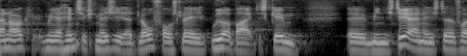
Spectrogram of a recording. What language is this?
Danish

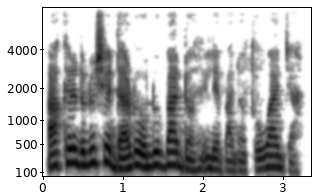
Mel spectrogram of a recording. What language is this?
Yoruba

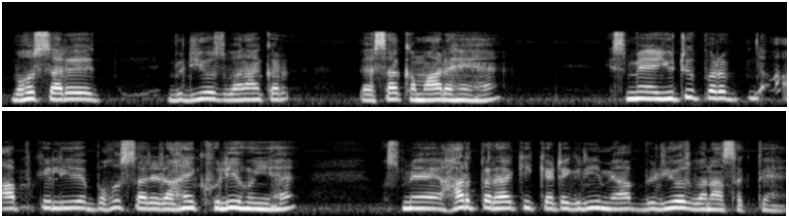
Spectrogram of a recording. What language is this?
Urdu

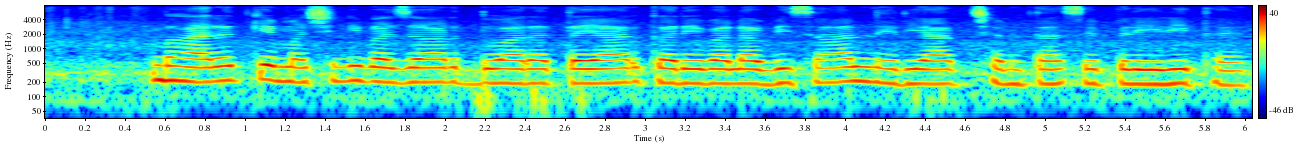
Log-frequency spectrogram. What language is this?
Magahi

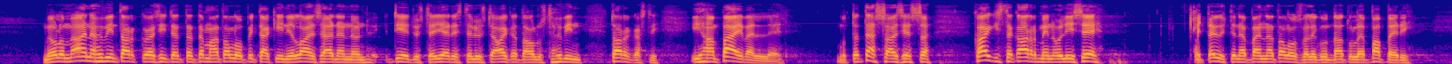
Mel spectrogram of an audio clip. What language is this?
Finnish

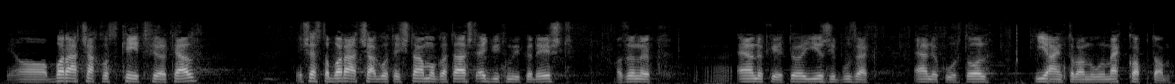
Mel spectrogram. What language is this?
Hungarian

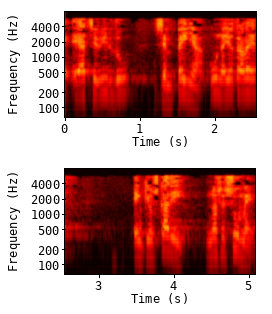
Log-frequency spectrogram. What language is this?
Spanish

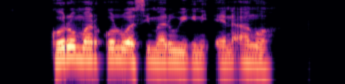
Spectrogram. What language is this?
Luo (Kenya and Tanzania)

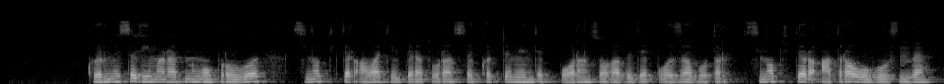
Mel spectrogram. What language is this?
Kazakh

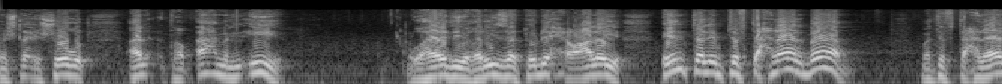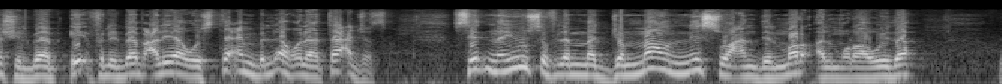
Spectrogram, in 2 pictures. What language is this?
Arabic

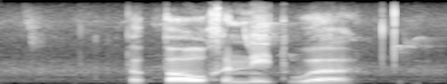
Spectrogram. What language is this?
Afrikaans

